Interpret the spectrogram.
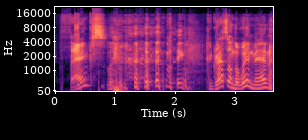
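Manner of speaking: hammed-up awkward thank you. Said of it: "I was just like".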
